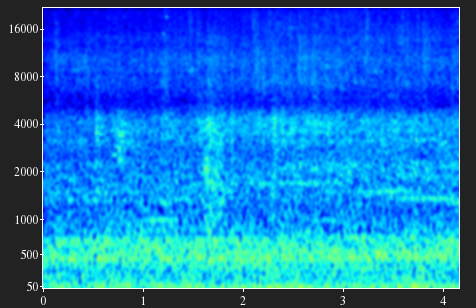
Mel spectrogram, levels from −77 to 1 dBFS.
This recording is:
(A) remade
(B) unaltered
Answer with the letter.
B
